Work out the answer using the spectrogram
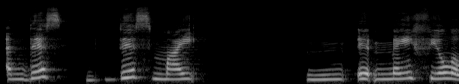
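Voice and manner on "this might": ordinary talk, nothing marked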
